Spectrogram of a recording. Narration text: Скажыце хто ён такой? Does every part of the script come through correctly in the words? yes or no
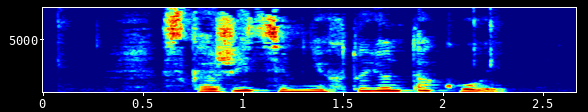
no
